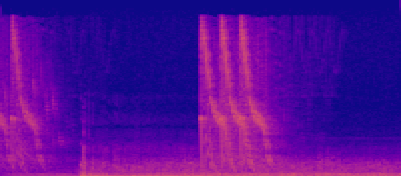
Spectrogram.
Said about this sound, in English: What's that? I hear explosions or something.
